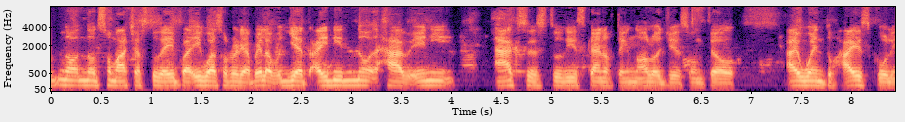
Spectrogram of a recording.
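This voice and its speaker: A young man from Colombia whose first language is Nasa, speaking as a guest in an earnest way and often repeating words as he searches for them. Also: mid-range voice. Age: young adult. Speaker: guest, coffee business owner. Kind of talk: casual interview.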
